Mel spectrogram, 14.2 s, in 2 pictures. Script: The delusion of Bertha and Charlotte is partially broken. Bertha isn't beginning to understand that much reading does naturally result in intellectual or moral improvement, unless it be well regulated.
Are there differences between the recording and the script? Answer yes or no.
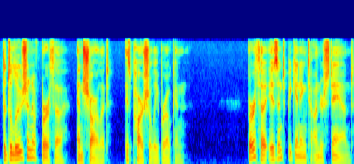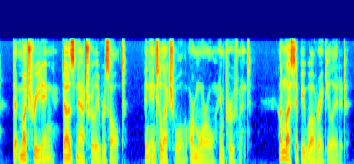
no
